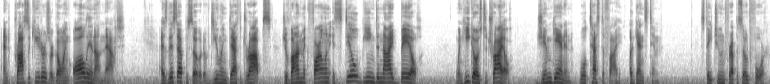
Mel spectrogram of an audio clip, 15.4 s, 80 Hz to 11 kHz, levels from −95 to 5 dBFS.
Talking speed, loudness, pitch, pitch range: 150 wpm, -20 LUFS, 135 Hz, 125-165 Hz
